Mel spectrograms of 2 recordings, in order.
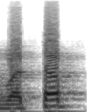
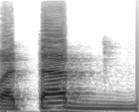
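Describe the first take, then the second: First: The final consonant is said single and short. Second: The final consonant is doubled and held longer. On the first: The speaker calls it wrong. "लोग अगर वतब पढ़ेंगे तो उनकी नमाज भी टूट सकती है" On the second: The speaker calls it right. "आखिर में तशदीद होगी"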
